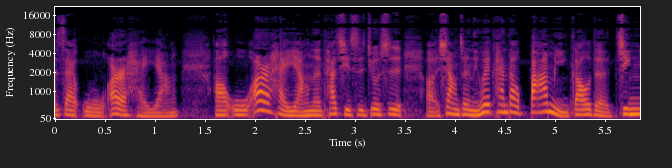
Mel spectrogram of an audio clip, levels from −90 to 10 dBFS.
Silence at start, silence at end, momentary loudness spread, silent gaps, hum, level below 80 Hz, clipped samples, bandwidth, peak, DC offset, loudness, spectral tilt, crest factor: 0 s; 0 s; 7 LU; none; none; -60 dBFS; under 0.1%; 17 kHz; -8 dBFS; under 0.1%; -25 LUFS; -5.5 dB/octave; 18 dB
